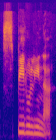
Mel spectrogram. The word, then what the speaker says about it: spirulina: It's blue spirulina.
